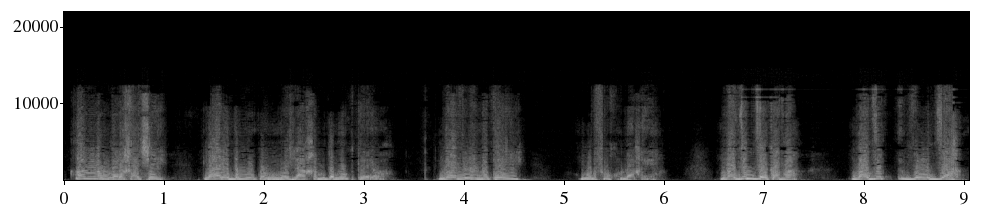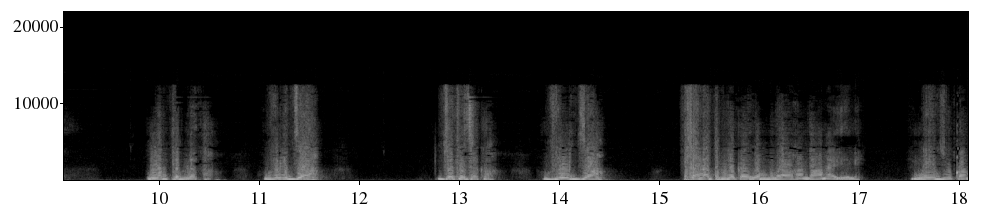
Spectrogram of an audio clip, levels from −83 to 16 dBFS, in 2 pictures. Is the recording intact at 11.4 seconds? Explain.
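No. At 11.4 seconds the speech is hard clipped, as it is throughout the clip. It is driven about 30 dB past what the signal path can carry, so roughly a third of the waveform is sliced flat. Those flat tops add harsh upper harmonics, heard as a constant buzzing fuzz on every loud sound.

The audio at that moment also carries mixed coding artefacts, likely from transcoding between lossy codecs. There is nothing above 12.5 kHz. Different coding artefacts are heard layered together, which points to a low-rate Opus encode passed through WMA and then HE-AAC. Each stage adds its own damage on top of the last.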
